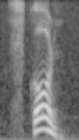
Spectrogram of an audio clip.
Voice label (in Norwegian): "skal", Norwegian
